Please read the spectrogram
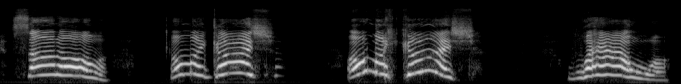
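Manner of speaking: loud, high, overjoyed exclamations; ecstatic shouting. Real, not acted. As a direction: shout with pure delight at the gift. Reacting to surprise gift.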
